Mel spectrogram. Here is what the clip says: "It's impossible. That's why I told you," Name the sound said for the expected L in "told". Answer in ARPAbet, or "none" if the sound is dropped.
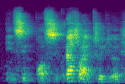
none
